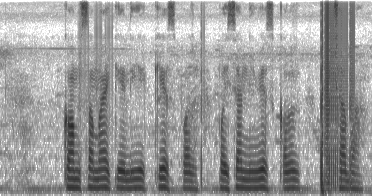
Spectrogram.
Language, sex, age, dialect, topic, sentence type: Bhojpuri, male, <18, Northern, banking, question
